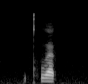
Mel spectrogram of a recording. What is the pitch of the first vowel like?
low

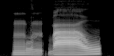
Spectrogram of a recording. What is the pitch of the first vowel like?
low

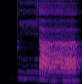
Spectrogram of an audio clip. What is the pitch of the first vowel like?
high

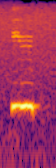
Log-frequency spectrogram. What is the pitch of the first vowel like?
high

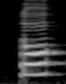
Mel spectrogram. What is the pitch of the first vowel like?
high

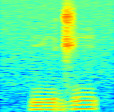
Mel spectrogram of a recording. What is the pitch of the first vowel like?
low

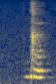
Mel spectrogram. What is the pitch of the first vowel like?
low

